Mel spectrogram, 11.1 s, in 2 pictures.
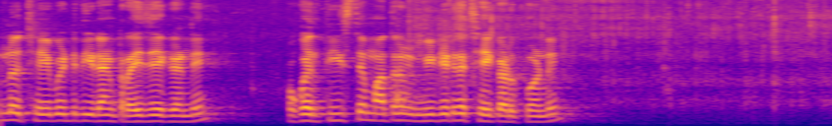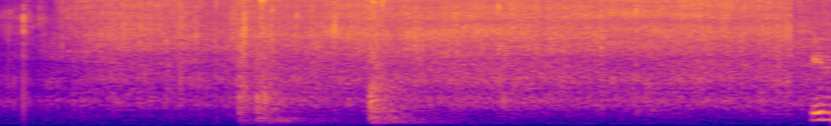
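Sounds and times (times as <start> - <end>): onions sizzling in pan: 2.6 - 11.0
knocks on pan: 7.2 - 8.5.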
